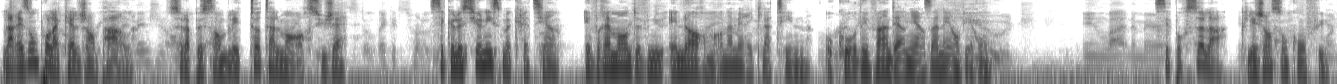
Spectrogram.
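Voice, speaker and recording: A man delivering a voice-over translation of political commentary in a measured, explanatory style. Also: medium pitch, expressive.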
